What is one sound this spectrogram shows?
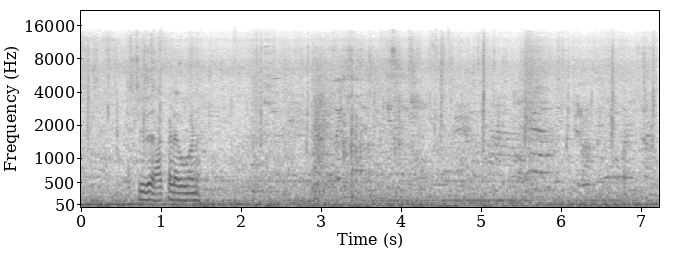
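Shoppers murmur in the distance in a large hall.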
